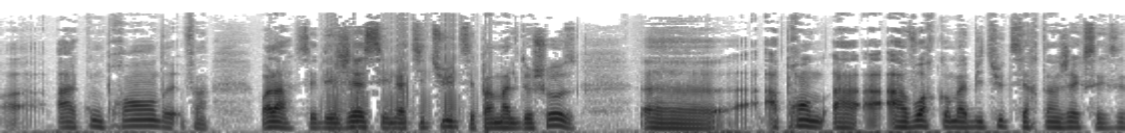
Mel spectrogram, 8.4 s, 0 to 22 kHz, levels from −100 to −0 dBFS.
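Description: From 2.39 to 3.70 s, between "voilà c'est" and "mal de choses", buffer tearing causes a robotic 86.1 Hz buzz, fitting a 512-sample buffer. A small slice of each buffer replays audio about 20 ms old, leaving hard waveform steps and evenly spaced vertical spectrogram lines.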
